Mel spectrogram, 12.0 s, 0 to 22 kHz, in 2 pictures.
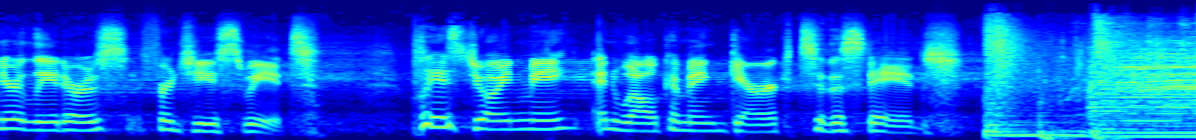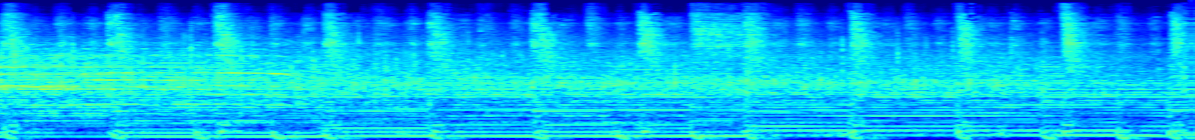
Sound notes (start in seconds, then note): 5.3 applause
